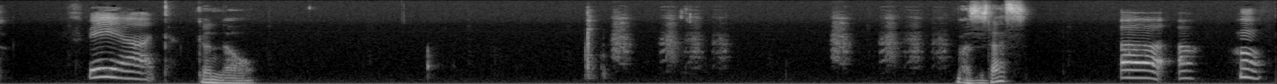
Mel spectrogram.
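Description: A young boy speaks in a small high voice close by.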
